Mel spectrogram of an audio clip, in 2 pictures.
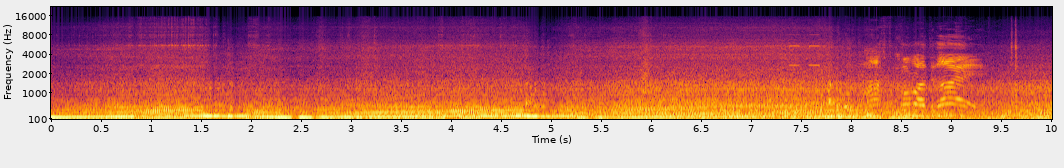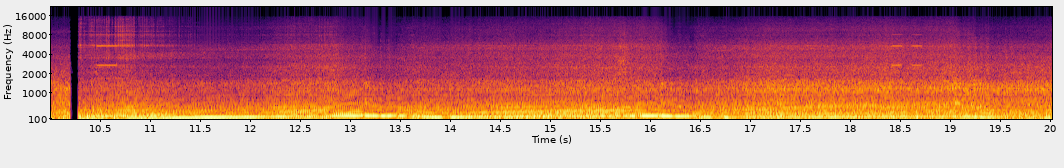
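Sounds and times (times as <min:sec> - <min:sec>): car engine accelerating: 0:00.0 - 0:08.6, 0:09.4 - 0:20.0.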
